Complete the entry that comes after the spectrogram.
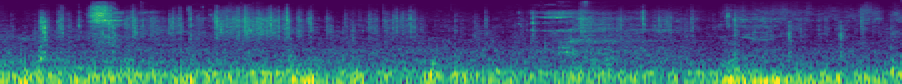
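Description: Typhoon Eowyn heard from inside a car on the road, a dense steady roar of rain and wind on the body with a low rumble underneath, loud and continuous.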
